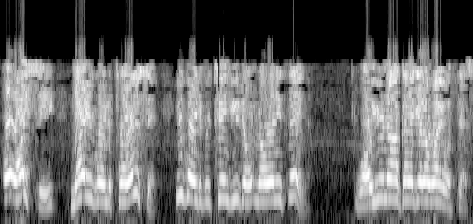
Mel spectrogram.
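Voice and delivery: angry accusation. A narrator's reading. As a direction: accuse him with scorn. Angry neighbor accuses dad.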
